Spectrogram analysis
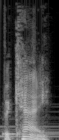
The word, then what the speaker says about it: Bucket: At the centre of it all was Hyacinth Bucket, always pronounced Bouquet, whose tireless efforts to project upper-class perfection were constantly undone by her down-to-earth family.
